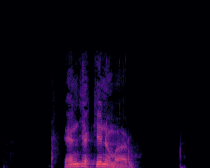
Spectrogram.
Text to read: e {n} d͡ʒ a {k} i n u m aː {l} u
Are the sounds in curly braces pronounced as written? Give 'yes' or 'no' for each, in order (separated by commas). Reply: yes, yes, no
